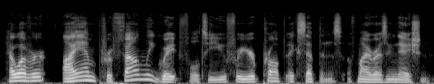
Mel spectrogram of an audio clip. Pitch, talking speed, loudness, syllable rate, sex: 140 Hz, 195 wpm, -18 LUFS, 6.3 syllables/s, male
